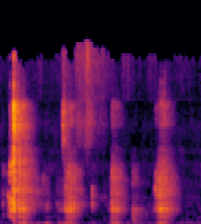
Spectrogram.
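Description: Crisp crunching of a dill pickle flavored snack: four or five loud, brittle bites in a steady chewing rhythm, with no talking.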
